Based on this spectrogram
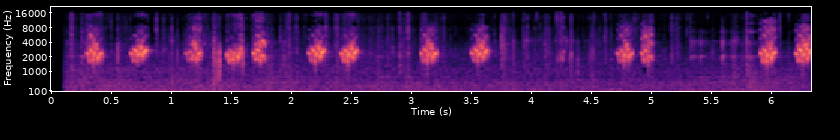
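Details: Two pet budgerigars reacting to a camera they dislike give short, harsh squawking chirps in pairs, about a dozen bursts separated by brief pauses, in a quiet room.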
